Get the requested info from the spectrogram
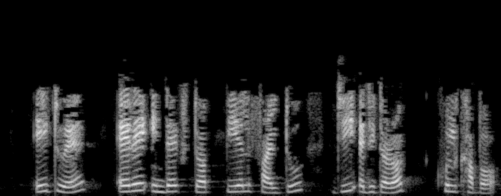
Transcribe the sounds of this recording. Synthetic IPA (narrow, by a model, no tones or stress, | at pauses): ejtʊɛ | ɛɹɛʔindɛksdɔt̚pielpʰajltʊ | ziʔeditɔɹɔt̚ | kʰulkʰabɔ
